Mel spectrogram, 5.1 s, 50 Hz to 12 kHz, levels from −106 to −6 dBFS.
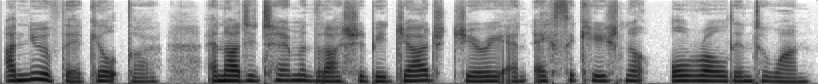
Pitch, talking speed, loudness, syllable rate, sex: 190 Hz, 245 wpm, -19 LUFS, 7.4 syllables/s, female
